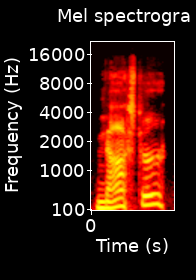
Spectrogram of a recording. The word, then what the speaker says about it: Nostr: going to take a quick pause and say Noster is spelled n-o-s-t-r if if someone says today they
